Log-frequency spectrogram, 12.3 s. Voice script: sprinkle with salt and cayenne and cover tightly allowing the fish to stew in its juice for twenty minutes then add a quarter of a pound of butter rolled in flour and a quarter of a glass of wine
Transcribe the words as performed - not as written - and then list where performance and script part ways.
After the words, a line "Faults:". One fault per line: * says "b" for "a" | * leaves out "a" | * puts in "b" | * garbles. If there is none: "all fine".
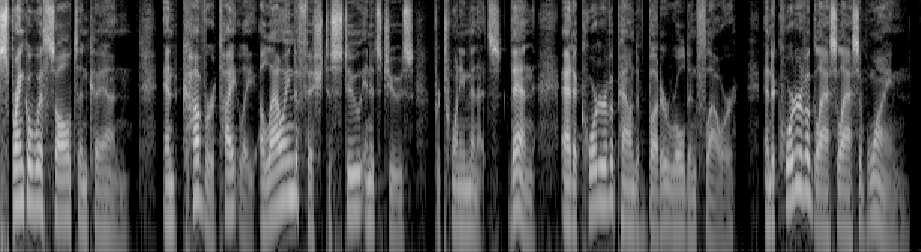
sprinkle with salt and cayenne and cover tightly allowing the fish to stew in its juice for twenty minutes then add a quarter of a pound of butter rolled in flour and a quarter of a glass glass of wine
Faults:
* puts in "glass"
